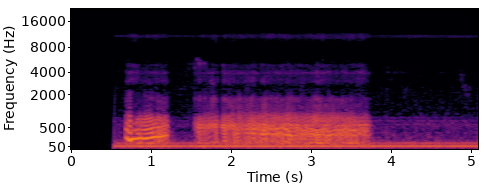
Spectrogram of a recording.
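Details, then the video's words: Lucy, a sleeping Pomeranian-Chihuahua dog in Lakeside near San Diego, California, snoring: a short rising whimper-like tone, then a long raspy, breathy snore lasting about two seconds before quiet room noise. "Lucy SNORING counting sheep"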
